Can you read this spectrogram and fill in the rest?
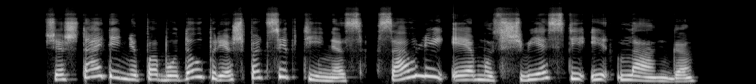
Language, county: Lithuanian, Klaipėda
